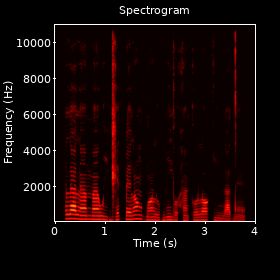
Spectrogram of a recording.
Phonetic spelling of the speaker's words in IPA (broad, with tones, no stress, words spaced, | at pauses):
la˦lã˧mã˧ wi˨d͡ʒɛ˨˦k͡pɛ˧lɔ̃˦ ɡ͡bɔ̃˧lu˨bĩ˧ jo˨hã˨ko˨˦lɔ˧ ki˨ na˨dɛ̃˨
